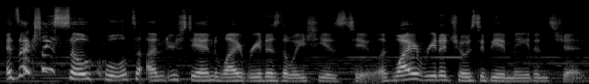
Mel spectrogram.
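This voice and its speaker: A woman streaming a game with casual, excited commentary, slangy and sweary in an expressive way. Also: lowish voice, a little fast, faint music behind.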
